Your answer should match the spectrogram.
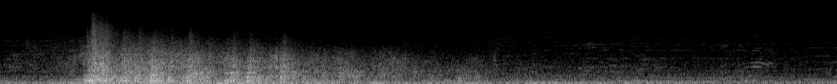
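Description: A sudden loud boom about a second in, rumbling and dying away over the next three seconds or so.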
